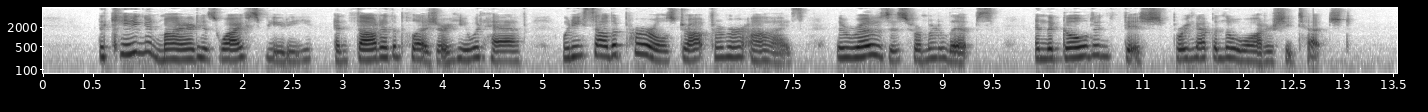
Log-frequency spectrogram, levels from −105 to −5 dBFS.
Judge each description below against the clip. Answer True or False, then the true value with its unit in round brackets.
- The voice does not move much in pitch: False (4.0 semitones)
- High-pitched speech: True (220 Hz)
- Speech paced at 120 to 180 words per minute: True (175 wpm)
